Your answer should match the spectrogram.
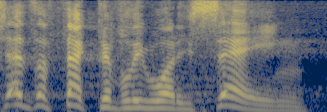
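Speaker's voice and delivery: ordinary delivery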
